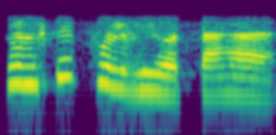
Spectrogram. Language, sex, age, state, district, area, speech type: Hindi, female, 30-45, Bihar, Vaishali, urban, conversation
